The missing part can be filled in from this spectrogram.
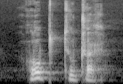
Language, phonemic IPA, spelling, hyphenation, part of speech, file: Dutch, /ˈrupˌtu.tər/, roeptoeter, roep‧toe‧ter, noun, Nl-roeptoeter.ogg
- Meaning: 1. loudhailer, blowhorn, megaphone 2. mouthpiece, something that relays discourse, especially opinion 3. loudmouth, blowhard (usually connoting that one proclaims simplistic opinions)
